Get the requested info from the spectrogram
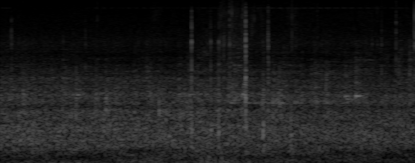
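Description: Freight train wagons rolling past on the track: a steady rolling noise with a few sharp clicks around the middle.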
